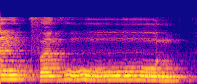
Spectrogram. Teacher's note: یؤفکون میں حمزہ ساکن جھٹکے سے ادا ہوگا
